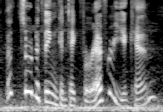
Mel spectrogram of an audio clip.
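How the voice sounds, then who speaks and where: A reader playing a small, scarred, bearded male pixie chieftain, excitable and quavering, in a storybook reading. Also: mid-range voice, a little fast, background noise, voice pushed up. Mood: relieved, scheming. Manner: exclaiming, quavering, dialect-speaking.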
